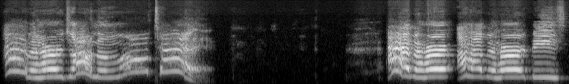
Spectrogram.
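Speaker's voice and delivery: mock talking back. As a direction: keep talking back to the voices. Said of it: "I'm talking back to her".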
